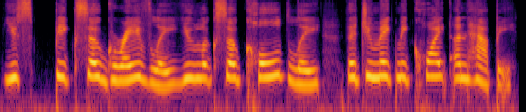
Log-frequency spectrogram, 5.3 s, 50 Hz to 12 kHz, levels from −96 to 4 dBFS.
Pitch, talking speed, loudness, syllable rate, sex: 250 Hz, 160 wpm, -18 LUFS, 4.2 syllables/s, female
